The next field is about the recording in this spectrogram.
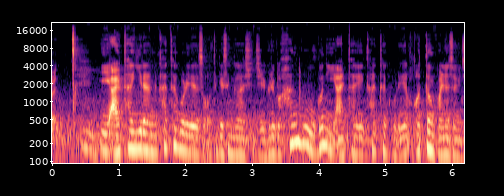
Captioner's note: speaking in Korean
